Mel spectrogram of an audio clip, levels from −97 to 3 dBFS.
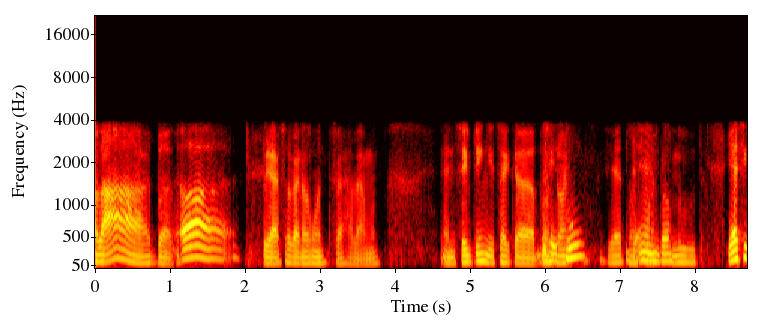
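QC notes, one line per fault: throughout, G.729 codec: speech sounds thin, slightly rough and synthetic because a low-rate coder, one that fits 8 kbit/s, rebuilds it from a vocal tract filter, pitch prediction and sparse pulses. On a spectrogram nothing appears above 3.8 kHz, and harmonics look smeared and blocky.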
